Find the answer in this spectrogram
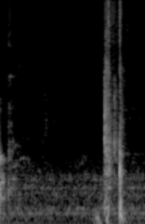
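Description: A quiet room, then near the end two brief paper sounds from a glossy magazine being handled and put aside.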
